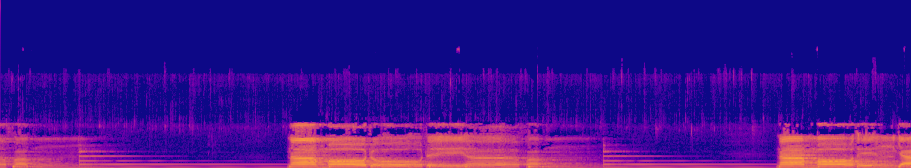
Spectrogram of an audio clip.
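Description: Vietnamese Buddhist sutra chanting by a single voice in slow phrases, alternating with a struck bowl bell that rings with a clear, slowly fading tone. The bell sounds just after the start and again about ten and a half seconds in; the chanting comes in between the two strikes and again near the end.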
